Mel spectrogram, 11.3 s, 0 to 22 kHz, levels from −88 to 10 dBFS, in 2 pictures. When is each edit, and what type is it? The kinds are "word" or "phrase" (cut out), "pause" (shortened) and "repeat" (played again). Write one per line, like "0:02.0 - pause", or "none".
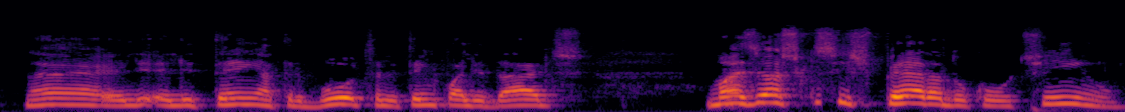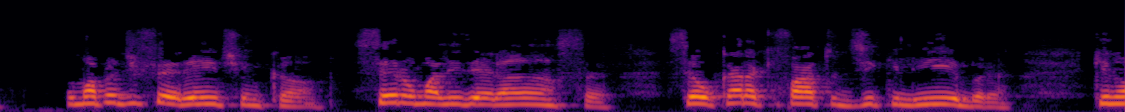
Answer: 0:04.1 - word
0:06.1 - word
0:07.3 - pause
0:09.5 - word

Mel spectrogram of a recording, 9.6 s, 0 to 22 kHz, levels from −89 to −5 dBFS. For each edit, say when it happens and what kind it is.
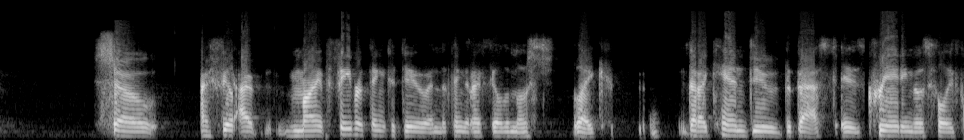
0:02.3 - word
0:03.3 - word
0:08.6 - word

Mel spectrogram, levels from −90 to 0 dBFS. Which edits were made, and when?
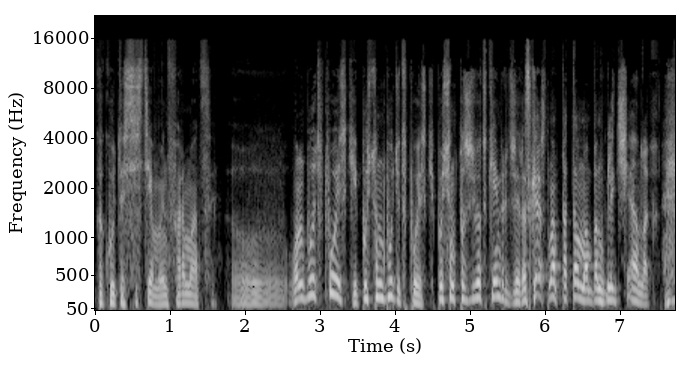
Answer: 0:01.6 - pause

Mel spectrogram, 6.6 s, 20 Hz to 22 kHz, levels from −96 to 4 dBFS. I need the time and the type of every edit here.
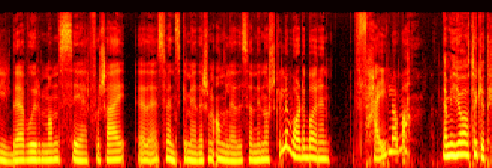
none

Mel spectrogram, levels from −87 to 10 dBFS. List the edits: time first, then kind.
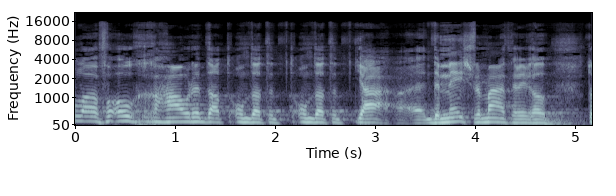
0:02.1 - repeat
0:04.0 - word

